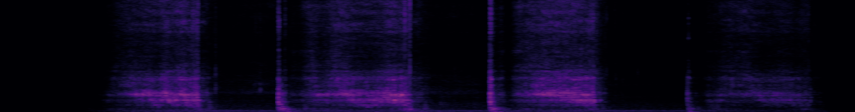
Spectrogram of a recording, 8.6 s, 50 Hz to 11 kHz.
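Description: Wards Master No. 5 jack plane with its sharpened blade taking four strokes along a wooden board, each a rasping swish of about a second. A sharp click comes just before the second, third and fourth strokes.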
